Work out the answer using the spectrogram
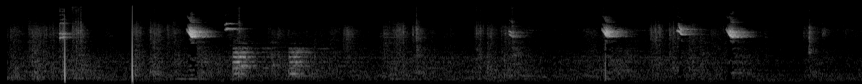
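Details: Two 16-day-old lesser goldfinch chicks of the subspecies jouyi begging: thin, sharp, high-pitched calls given singly and in quick clusters, several seconds apart, with soft rustling and a couple of clicks between.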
